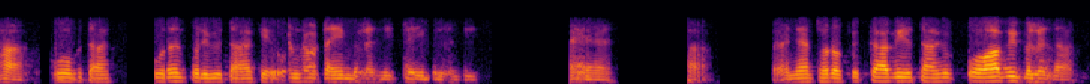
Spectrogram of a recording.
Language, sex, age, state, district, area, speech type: Sindhi, male, 60+, Maharashtra, Thane, urban, conversation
